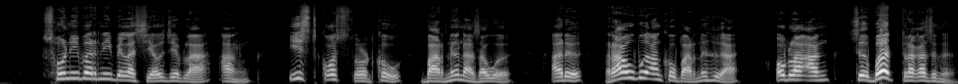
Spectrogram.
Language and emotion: Bodo, angry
